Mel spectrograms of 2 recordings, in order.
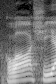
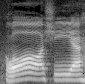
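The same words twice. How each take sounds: First: غاشیہ with a light thin a after gh, the incorrect reading; wrong way. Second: غاشیہ slowly, with heavy rounded gho and the ending drawn out; correct way. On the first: Teacher shows the mistaken reading, light ghain. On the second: Teacher gives the correct reading, slow and heavy. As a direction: stretch غاشیہ with a full heavy ghain. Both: Shown as a demonstration. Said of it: "غاشیہ نہیں پڑھیں گے".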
